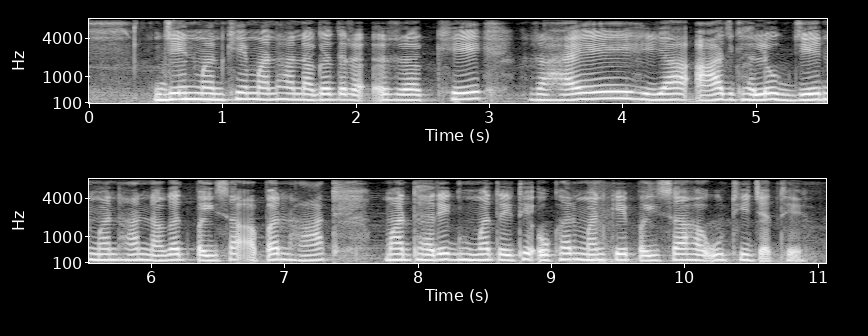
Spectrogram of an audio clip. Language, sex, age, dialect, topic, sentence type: Chhattisgarhi, female, 25-30, Western/Budati/Khatahi, banking, statement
